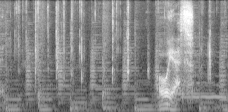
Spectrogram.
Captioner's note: tinfoil scrunches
